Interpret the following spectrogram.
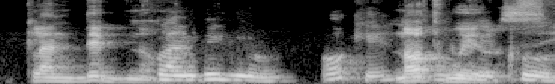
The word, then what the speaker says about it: Llandudno: It's a Welsh word. It's actually, if you pronounce it in English, you say Landuno, but as a Welsh word, it's called Llandudno. Llandudno.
